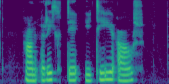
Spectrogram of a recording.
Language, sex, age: Icelandic, female, 10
